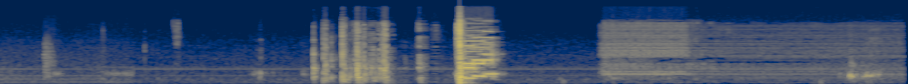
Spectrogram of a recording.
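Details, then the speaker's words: Famicom Disk System with disk inserted: clunk and about a second of motor whir but no head stepping or seeking; drive belt perished. "the motors spinning but I can't hear the heads moving no nothing happening nope nothing that's all I can safely say the belts perished"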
